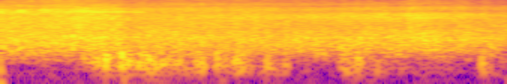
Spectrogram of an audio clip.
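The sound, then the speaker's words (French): Ocean waves wash onto a beach in a steady, continuous surf roar that holds an even level throughout. “Vous allez laisser aller votre esprit voyager. Et vous retrouvez au bord de la mer, à la plage.”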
